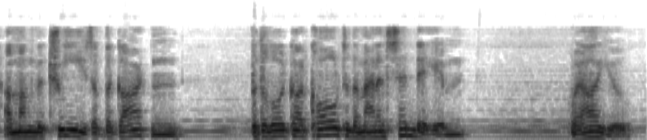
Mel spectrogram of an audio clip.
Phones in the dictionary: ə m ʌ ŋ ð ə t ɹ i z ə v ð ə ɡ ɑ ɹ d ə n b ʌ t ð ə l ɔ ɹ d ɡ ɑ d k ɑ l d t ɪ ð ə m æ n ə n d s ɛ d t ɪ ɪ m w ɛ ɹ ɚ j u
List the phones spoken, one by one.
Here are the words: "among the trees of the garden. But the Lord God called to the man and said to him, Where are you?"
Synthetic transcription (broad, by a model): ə m ʌ ŋ ð ə t ɹ i z ə v ð ə ɡ ɑ ɹ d n b ʌ t ð ə l ɔ ɹ d ɡ ɑ d k ɑ l d t ɪ ð ə m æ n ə n s ɛ d t ɪ ɪ m w ɛ ɹ ɚ j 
